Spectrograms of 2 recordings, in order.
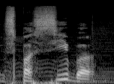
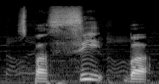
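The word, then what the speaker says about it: spasiba (спасибо): Como a gente viu na aula passada, spasiba, espero que vocês lembrem ainda, é obrigado, se escreve spasibo. Mas como a sílaba tônica está no meio, em si, spasiba, então esse O do final fica com som de A.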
